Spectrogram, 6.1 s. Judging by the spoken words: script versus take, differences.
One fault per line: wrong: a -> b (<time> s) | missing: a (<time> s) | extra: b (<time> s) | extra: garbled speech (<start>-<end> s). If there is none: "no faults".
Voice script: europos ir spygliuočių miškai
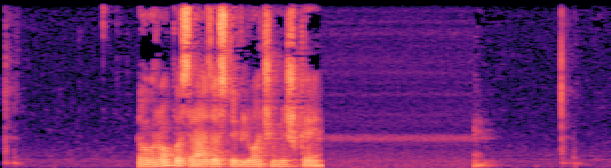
extra: azijos (2.0 s)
